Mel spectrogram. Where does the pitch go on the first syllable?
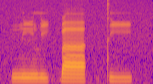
low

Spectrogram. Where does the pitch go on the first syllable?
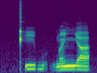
high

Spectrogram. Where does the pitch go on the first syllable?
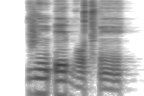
high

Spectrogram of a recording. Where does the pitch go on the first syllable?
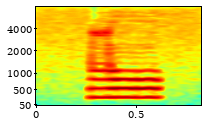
high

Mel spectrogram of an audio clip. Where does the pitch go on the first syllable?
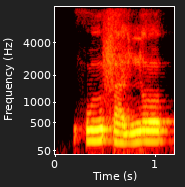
rising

